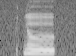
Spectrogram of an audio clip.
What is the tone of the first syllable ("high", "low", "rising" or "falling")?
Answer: low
